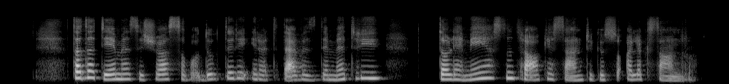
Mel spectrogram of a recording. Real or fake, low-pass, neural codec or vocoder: fake; 9.9 kHz; codec, 24 kHz, 0.5 kbps, DualCodec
